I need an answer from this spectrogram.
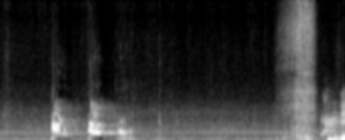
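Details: A Corgi playing with a soccer ball in a backyard; two short sharp barks near the start, then a rustle and a woman's voice.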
